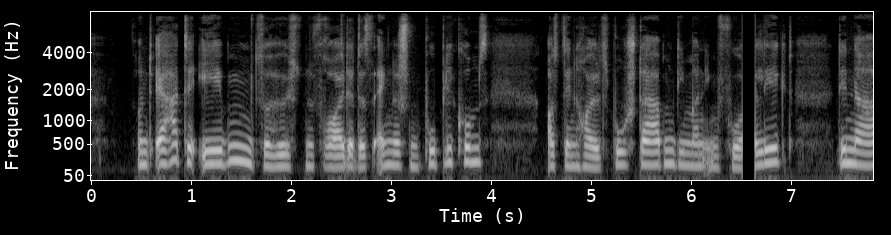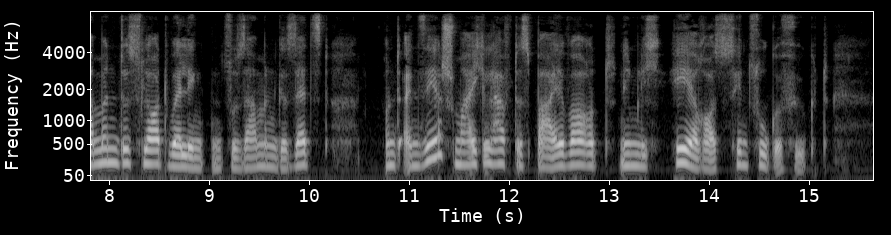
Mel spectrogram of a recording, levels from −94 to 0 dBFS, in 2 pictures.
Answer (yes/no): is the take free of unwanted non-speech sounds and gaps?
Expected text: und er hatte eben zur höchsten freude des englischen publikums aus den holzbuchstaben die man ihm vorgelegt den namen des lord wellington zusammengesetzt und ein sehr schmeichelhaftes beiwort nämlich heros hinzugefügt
no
